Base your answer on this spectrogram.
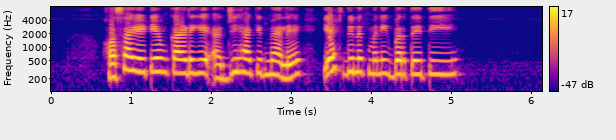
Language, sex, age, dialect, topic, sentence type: Kannada, female, 46-50, Dharwad Kannada, banking, question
